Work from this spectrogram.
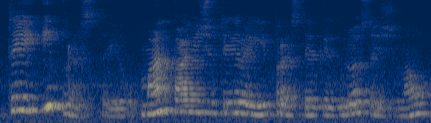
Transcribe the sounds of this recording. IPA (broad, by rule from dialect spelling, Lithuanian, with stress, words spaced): tɐɪ ˈiːprɐstɐ jɛʊ ˈmɐn ˈpɑːʋʲiːzʲd͡ʒʲʊɪ tɐɪ ɪˈrɐ ˈiːprɐstɐ ɪr kɐɪ kʊˈrʲuɔs ˈɐʃ ʒʲɪˈnɐʊ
